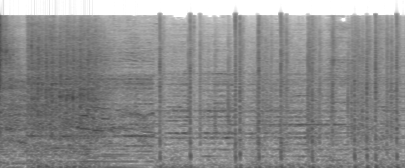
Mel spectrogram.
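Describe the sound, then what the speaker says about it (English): Fireworks at Magic Kingdom crackle and boom in rapid, irregular bursts, a steady rumbling display heard from a distance with sharp pops clustering toward the end. "Can you hear the fireworks?"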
